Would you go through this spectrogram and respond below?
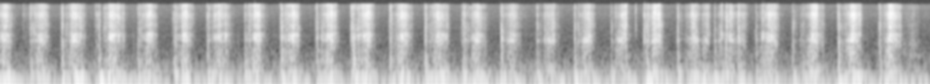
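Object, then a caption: Small textured faux-leather makeup case. Long nails scratch rhythmically across the front face of a small, hollow, yellow textured faux-leather makeup suitcase. Quick, rasping strokes come at roughly two to three per second, with bright scratchy bursts over a low, hollow body resonance. The steady scraping pattern continues throughout the clip.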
